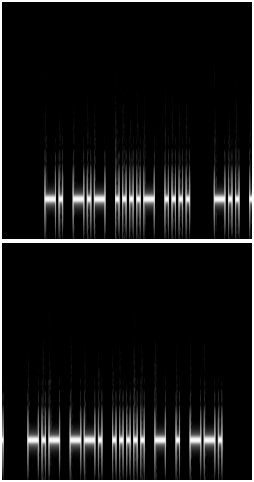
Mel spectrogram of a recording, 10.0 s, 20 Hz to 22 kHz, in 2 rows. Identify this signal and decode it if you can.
Morse code, heard as a keyed tone, about 17 wpm, 700 Hz. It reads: NK4H DE KG5TEG
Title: USA Callsign DE Callsign 17wpm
